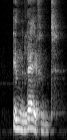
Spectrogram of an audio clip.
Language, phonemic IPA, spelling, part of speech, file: Dutch, /ɪnlɛɪvənt/, inlijvend, verb, Nl-inlijvend.ogg
- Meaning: present participle of inlijven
